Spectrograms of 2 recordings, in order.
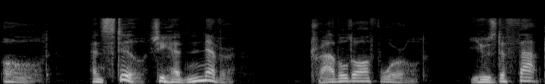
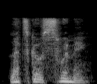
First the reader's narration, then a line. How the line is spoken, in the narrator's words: said Ciri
